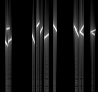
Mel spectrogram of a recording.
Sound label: chirp mix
